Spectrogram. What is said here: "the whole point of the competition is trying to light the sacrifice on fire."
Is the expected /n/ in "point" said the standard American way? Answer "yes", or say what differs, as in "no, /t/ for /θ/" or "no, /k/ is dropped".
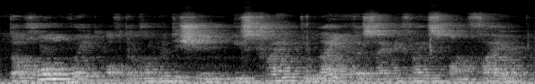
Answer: no, /n/ is dropped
